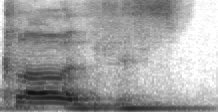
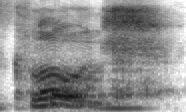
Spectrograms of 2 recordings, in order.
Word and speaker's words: clothes: If you say it slowly, the proper pronunciation is clothes. And then clothes. But even Westerners say clothes. I'm going to go buy some clothes. They don't bother putting the TH.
